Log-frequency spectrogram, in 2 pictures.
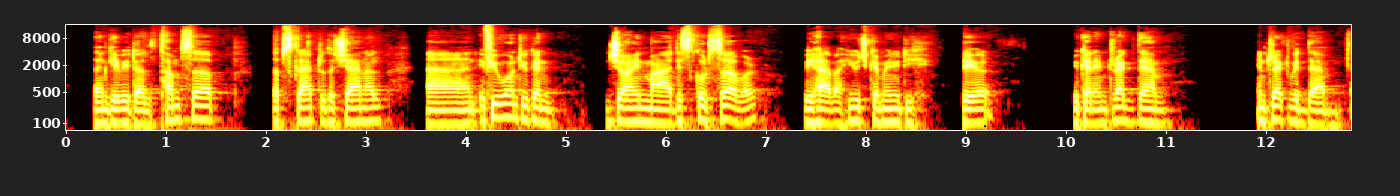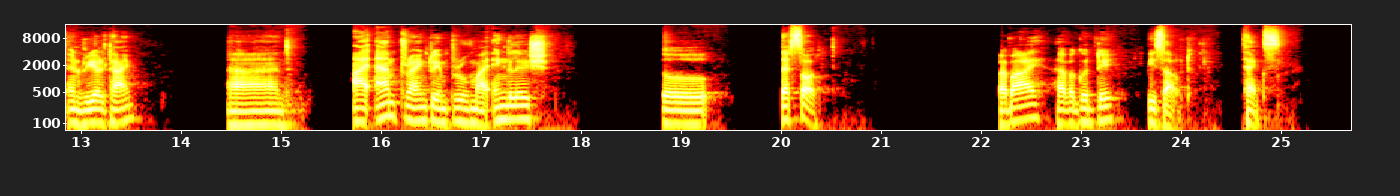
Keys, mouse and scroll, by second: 22.3 click.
